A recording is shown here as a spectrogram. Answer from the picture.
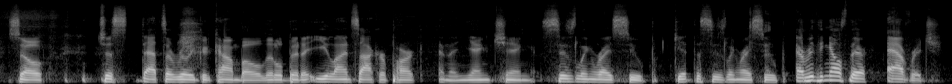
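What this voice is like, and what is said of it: Wisconsin accent, local TV commercial tone. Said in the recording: “Wisconsin accent does not usually come out, but it kind of came out there. ... just a little like you were talking to Raymond and Vincent on a local TV commercial.”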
